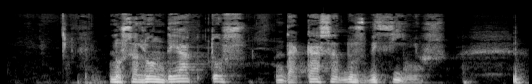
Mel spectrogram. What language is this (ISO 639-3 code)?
glg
